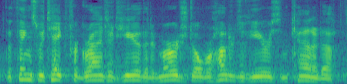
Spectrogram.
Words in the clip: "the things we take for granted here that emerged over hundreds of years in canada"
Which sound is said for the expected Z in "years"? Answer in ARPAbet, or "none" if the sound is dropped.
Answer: Z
